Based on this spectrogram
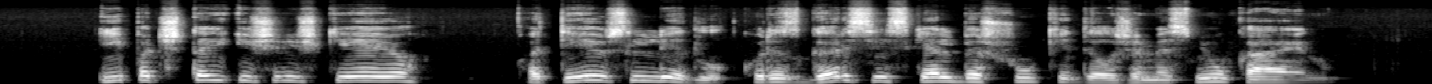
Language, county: Lithuanian, Šiauliai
